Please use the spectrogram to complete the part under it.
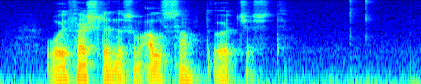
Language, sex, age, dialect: Faroese, male, 36-60, Suðurstreymoy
